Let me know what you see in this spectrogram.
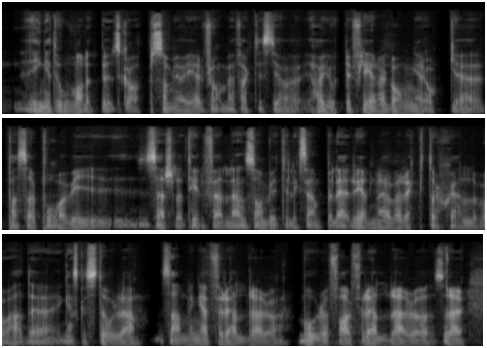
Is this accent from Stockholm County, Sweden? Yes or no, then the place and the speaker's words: yes; Stockholm, Stockholm County, Sweden; also born or lived in Halmstad; now in Lund, Sweden; Jag är från Stockholm ursprungligen.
